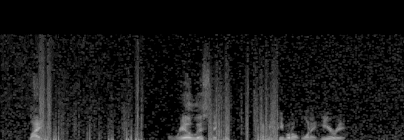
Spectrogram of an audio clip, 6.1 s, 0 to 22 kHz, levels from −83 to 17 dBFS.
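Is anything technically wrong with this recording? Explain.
Yes. Overdone noise removal runs through the whole speech clip. The noise reduction is set so aggressively that bands near the noise estimate are pulled almost to nothing, taking quiet parts of the voice with them. The background becomes near silence flecked with twinkling specks.

There are also two bursts of intermittent contact, where a loose connection opens the line. From 0.60 to 2.13 s the signal drops out for about 1.02 s. From 3.13 to 4.17 s, just before "people don't want to", it drops for about 0.43 s. Each dropout has crackle at its edges and faint hiss in the gap.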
